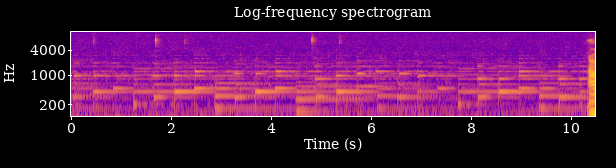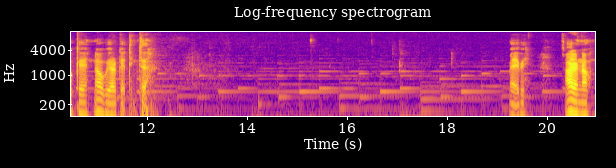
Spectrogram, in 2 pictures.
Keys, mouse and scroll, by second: 0.9-4.4 drag, 5.8-7.2 drag, 17.0-18.2 drag.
